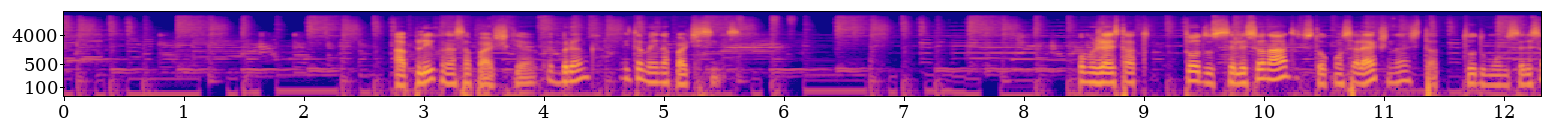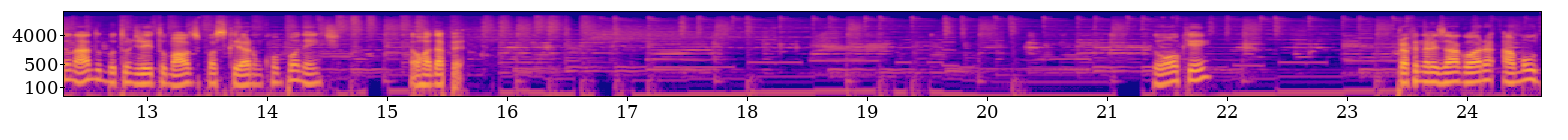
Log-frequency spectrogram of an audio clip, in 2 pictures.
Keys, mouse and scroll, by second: 0.4 click, 2.1-3.3 scroll up 1, 3.7 click, 4.5 scroll up 1, 5.0 scroll up 1, 5.4 click, 6.3 scroll down 1, 6.9 scroll down 1, 7.8 click, 8.4 scroll down 1, 11.1 click, 12.0 click, 12.7 scroll up 1, 13.5 right click, 14.6 click, 16.7-18.9 typing, 21.5 click, 23.1-23.8 scroll down 2, 24.3 middle click.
